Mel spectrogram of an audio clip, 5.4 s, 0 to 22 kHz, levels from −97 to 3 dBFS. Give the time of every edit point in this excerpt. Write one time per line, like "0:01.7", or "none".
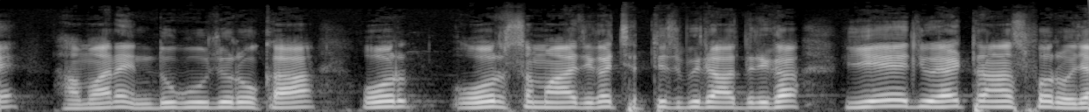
none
